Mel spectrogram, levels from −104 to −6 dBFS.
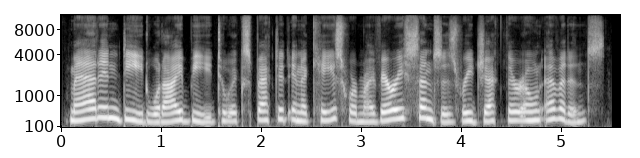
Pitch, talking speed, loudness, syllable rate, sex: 225 Hz, 205 wpm, -16 LUFS, 5.3 syllables/s, female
